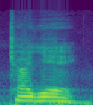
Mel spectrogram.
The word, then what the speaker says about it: Chaye: Chữ J này đọc là Cha. Chaye Chaye Mukhe Mukhe Mukhe.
